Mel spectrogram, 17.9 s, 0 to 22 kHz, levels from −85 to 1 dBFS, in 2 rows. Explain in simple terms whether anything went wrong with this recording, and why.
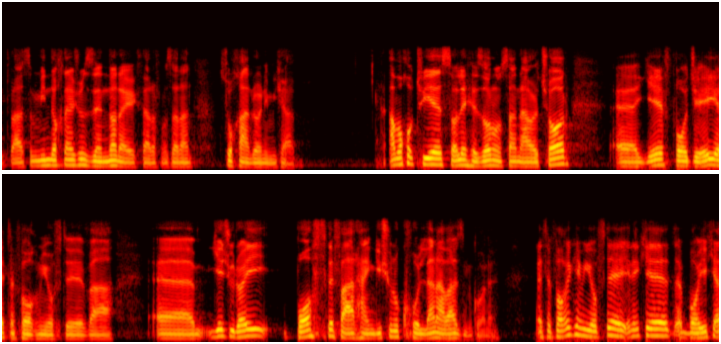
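Twice, the phone network had trouble with the radio link and told the call's voice codec to drop to a much lower data rate, spending the spare capacity on protecting against errors. This is an AMR rate drop. It happens from 7.45 to 9.34 seconds and again from 14.36 to 17.77 seconds. During those stretches the speech turns rough, raspy and more artificial, though it stays continuous with no gaps. Each time the rate recovers, the clearer sound returns.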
